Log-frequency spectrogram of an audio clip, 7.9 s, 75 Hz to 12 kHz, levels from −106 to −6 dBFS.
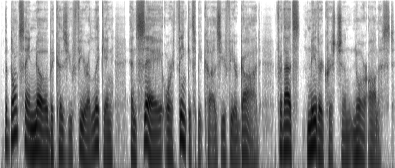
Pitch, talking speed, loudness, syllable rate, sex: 115 Hz, 180 wpm, -19 LUFS, 4.6 syllables/s, male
